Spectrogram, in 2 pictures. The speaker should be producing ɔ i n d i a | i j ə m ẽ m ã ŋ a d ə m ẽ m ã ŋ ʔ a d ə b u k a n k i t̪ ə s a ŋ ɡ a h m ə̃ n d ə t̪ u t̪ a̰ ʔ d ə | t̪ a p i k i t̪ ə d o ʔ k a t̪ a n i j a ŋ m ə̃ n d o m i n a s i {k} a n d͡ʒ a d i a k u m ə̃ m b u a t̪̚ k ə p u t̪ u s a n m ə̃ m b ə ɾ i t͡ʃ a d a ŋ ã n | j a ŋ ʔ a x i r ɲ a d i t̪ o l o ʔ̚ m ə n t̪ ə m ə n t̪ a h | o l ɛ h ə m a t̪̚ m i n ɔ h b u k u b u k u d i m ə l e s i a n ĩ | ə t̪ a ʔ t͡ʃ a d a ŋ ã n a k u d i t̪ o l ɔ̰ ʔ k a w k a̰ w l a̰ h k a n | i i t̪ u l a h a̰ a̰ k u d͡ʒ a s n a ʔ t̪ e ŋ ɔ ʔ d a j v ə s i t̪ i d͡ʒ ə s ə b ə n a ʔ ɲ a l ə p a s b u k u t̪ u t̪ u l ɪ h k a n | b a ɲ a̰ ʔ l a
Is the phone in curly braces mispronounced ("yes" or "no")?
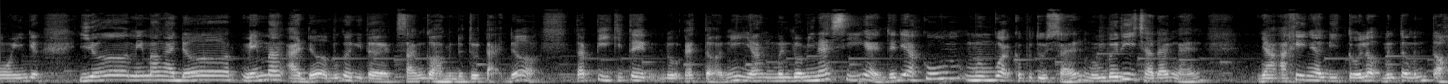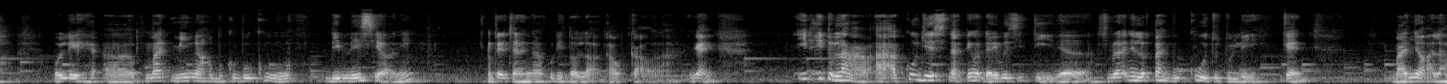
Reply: no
